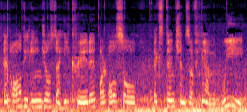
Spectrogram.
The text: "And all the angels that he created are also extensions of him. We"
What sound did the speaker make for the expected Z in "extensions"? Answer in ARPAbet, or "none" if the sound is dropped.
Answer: Z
